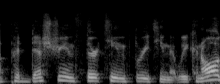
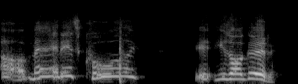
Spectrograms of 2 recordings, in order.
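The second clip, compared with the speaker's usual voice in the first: laid-back, slow, high-pitched drawn-out Southern drawl; 11 semitones higher than usual. Contrasting two quarterbacks' personalities: laid-back Southern drawl as Brett Favre. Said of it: "Brett Favre is that laid-back Southern drawl".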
